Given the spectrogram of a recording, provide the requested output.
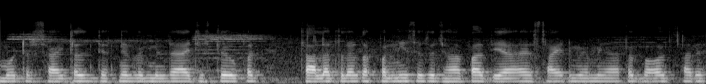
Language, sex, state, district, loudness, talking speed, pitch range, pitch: Hindi, male, Chandigarh, Chandigarh, -17 LUFS, 205 wpm, 140-145 Hz, 145 Hz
